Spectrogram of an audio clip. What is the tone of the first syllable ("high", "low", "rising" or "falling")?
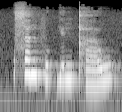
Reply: high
